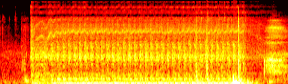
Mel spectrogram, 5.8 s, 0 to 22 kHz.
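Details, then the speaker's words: 2014 Ram 1500 5.7 Hemi cranking in clear-flood mode after replacing cylinder 6 MDS solenoid for P1416/P0306 misfire; steady, even starter rhythm for about four seconds without firing, sounds healthy. "it sounds like such a healthy crank the status is finally inactive and we're getting a pulse with for Cylinder 6 it doesn't seem like it's misfiring either oh sounds good"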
